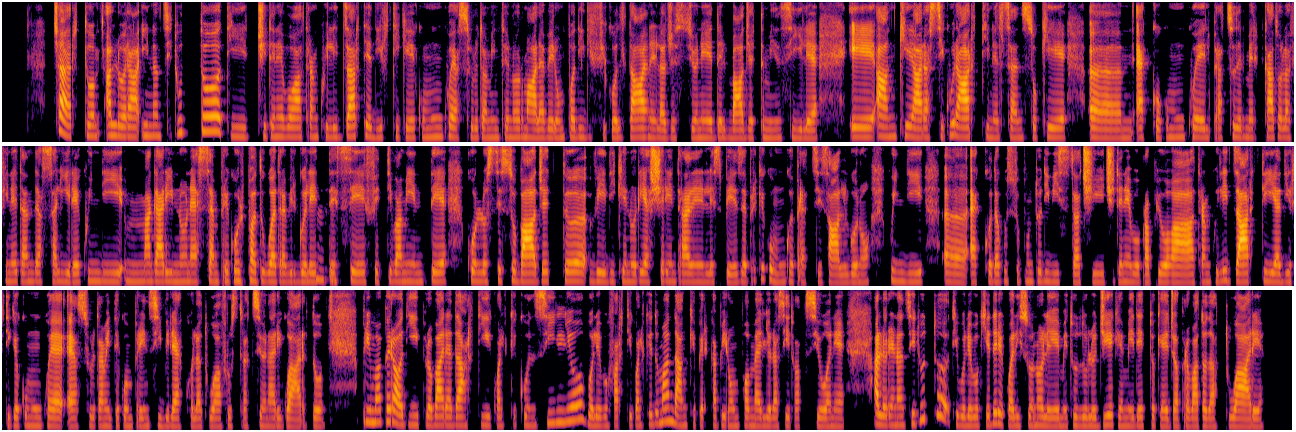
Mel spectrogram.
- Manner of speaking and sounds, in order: chuckle; "proprio" said as "propio"; other background noise
- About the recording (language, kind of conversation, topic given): Italian, advice, Come posso gestire meglio un budget mensile costante se faccio fatica a mantenerlo?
